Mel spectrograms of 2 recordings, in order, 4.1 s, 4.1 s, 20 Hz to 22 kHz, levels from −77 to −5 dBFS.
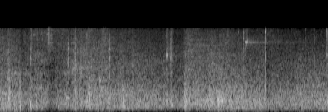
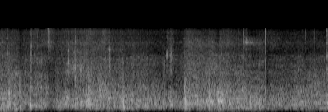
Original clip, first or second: first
